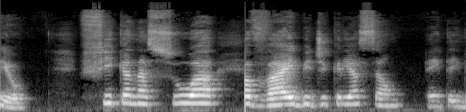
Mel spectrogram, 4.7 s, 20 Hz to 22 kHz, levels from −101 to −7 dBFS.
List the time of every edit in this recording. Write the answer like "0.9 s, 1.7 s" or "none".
2.4 s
